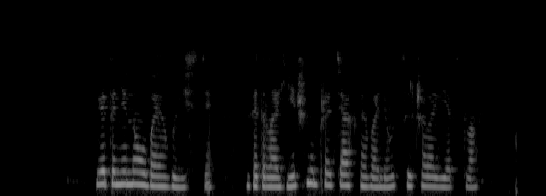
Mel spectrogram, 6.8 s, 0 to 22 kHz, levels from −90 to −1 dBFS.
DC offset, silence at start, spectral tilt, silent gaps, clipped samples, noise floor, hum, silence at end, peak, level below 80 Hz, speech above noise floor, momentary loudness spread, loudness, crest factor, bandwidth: under 0.1%; 1.2 s; -6.5 dB/octave; none; under 0.1%; under -90 dBFS; none; 0.85 s; -34 dBFS; -88 dBFS; over 41 dB; 15 LU; -49 LUFS; 16 dB; 7.6 kHz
